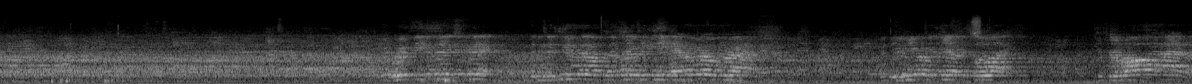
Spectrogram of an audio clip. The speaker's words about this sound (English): Let's hear the Jet right fans boo now. Oh, listen to those Jet fans.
